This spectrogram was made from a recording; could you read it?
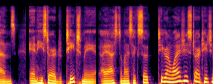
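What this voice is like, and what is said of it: Usual voice. Nothing is said of it.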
